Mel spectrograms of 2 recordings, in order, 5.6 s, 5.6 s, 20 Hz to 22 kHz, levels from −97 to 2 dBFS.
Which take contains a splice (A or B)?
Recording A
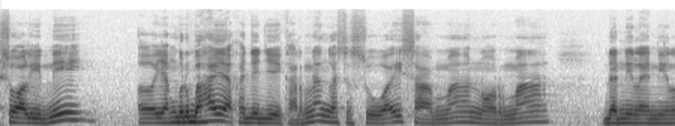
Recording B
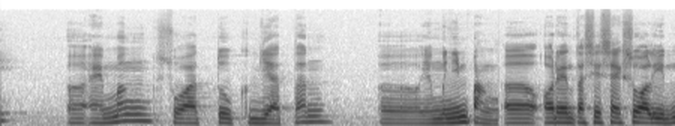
B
